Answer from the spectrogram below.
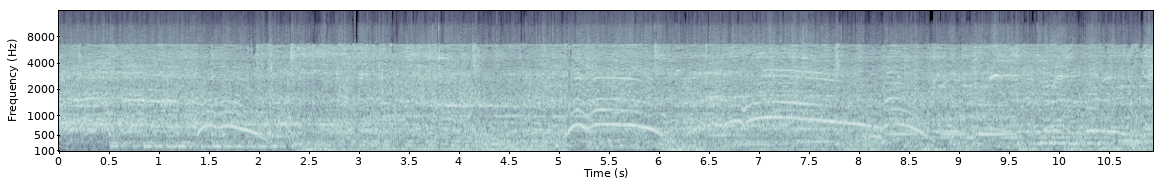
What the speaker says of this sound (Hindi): एक बार जोरदार तालियों से स्वागत होना चाहिए मिस्टर वसीम अकरम का।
